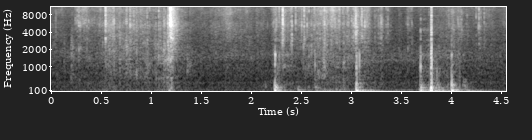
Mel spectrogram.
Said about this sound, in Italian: Ma di quale gioia sta parlando? Capitolo 17, giriamo la pagina.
